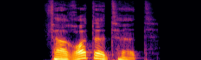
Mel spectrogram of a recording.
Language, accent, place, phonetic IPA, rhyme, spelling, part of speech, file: German, Germany, Berlin, [fɛɐ̯ˈʁɔtətət], -ɔtətət, verrottetet, verb, De-verrottetet.ogg
- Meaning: inflection of verrotten: 1. second-person plural preterite 2. second-person plural subjunctive II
